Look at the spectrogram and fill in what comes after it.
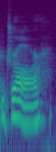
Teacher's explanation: In British English they have this vowel a which is further back. It's also rounded but it's almost more in the throat. · And so draw, they might use that. Or some British accents also will put an R there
